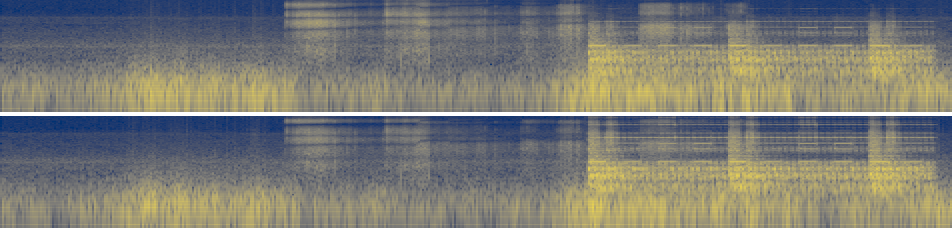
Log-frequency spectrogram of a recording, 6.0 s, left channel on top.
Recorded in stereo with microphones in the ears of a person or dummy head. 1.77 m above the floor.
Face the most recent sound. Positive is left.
turn(degrees=-90)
